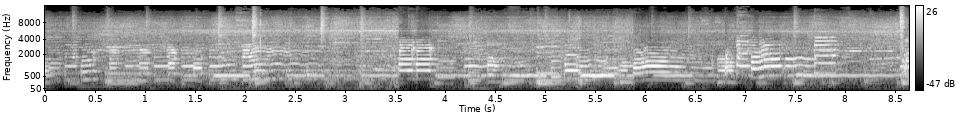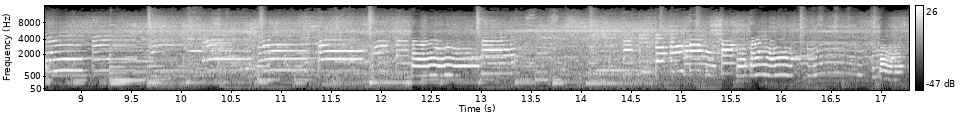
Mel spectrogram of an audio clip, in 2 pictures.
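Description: Live electric blues band playing an instrumental passage: an electric guitar plays lead lines full of bent notes and vibrato over bass guitar and drums.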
